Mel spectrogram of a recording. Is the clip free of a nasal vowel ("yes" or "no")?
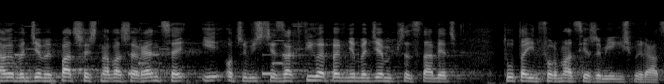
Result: yes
